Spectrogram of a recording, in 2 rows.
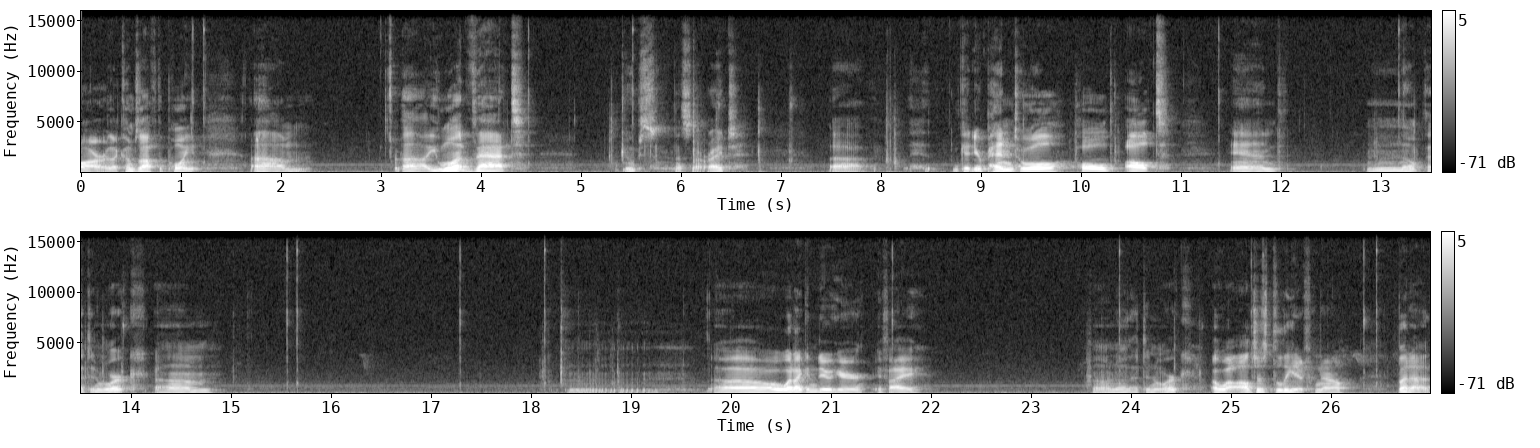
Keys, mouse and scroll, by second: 0.7 click, 4.0-5.1 alt+drag, 5.7 ctrl+z, 11.0-12.8 alt+drag, 13.2 ctrl+z, 15.2 alt+click, 16.9 alt+click, 18.2 ctrl+z, 21.2-23.5 drag, 24.0 ctrl+z, 24.8 right click, 25.9 click, 26.8 click.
